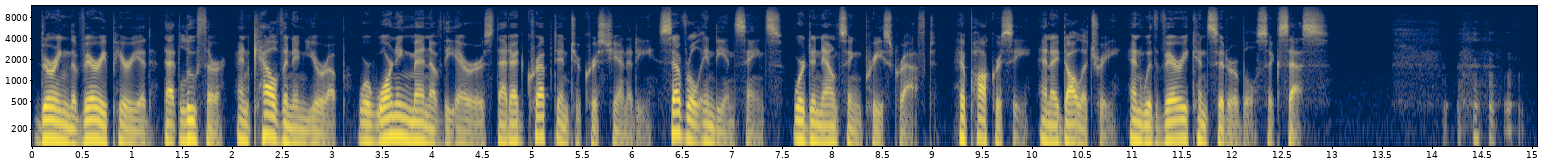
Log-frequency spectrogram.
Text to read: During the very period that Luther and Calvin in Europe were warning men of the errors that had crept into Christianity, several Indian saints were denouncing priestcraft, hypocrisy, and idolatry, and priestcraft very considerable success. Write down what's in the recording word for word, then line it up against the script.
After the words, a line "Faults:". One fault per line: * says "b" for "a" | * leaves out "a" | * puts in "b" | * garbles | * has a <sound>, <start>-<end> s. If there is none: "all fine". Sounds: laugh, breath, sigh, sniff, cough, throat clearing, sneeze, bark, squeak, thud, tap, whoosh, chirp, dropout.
During the very period that Luther and Calvin in Europe were warning men of the errors that had crept into Christianity, several Indian saints were denouncing priestcraft, hypocrisy, and idolatry, and with very considerable success.
Faults:
* says "with" for "priestcraft"
* has a laugh, 13.6-15.0 s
